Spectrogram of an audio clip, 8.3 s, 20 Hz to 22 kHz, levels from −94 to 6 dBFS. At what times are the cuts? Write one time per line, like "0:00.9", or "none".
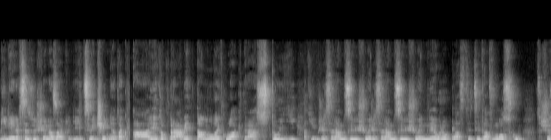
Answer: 0:01.9
0:04.6
0:05.6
